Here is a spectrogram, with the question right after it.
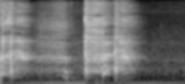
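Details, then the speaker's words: Adult coughing: a short burst of about three harsh coughs. "well I think that was a mistake for my throat cuz I can't stop coughing everybody staring at me embarrassing"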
